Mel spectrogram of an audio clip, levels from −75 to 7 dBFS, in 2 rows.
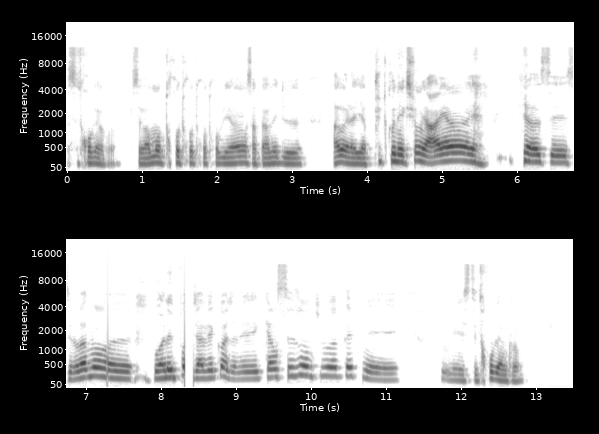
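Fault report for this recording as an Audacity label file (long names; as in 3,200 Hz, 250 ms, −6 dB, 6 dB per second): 7.280000	7.300000	drop-out 17 ms
8.320000	8.440000	drop-out 120 ms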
